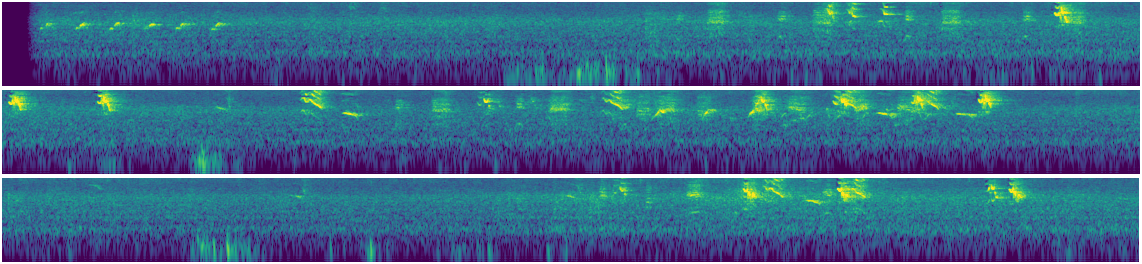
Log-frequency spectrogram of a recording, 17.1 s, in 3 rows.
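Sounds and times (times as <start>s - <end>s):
surf washing: 0.2s - 17.0s
small birds chirping: 3.3s - 10.8s, 14.2s - 16.6s.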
